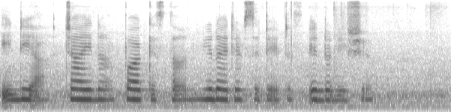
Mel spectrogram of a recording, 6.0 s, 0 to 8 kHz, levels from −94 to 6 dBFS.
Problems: constant background noise, low volume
